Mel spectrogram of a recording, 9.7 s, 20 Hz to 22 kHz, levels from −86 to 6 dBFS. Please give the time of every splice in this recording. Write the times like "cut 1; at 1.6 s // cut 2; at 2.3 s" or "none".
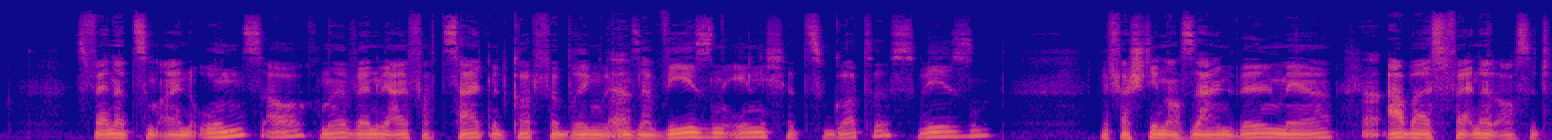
none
